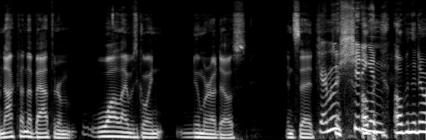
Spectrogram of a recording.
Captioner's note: foreign language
